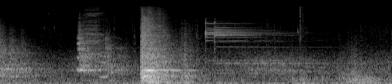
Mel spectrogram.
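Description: A wooden chest lid creaks and thuds open.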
